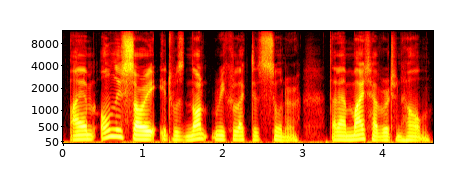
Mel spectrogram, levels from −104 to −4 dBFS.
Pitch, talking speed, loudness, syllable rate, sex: 125 Hz, 195 wpm, -20 LUFS, 5.7 syllables/s, male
